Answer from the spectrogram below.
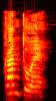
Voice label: how much, galician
